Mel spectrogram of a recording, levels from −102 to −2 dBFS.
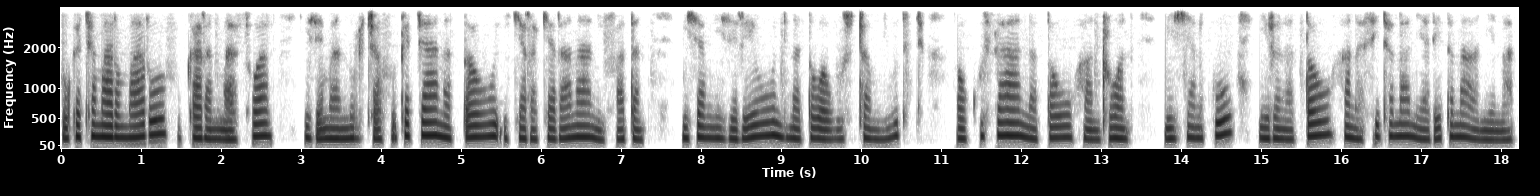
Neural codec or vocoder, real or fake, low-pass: none; real; 3.6 kHz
